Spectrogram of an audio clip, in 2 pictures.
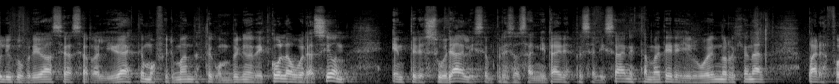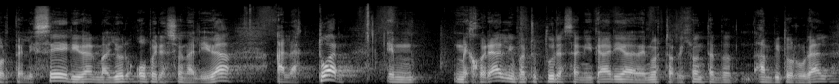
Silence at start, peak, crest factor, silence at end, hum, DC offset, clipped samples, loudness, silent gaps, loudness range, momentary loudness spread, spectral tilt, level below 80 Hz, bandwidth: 0 s; -2 dBFS; 22 dB; 0 s; none; under 0.1%; under 0.1%; -22 LUFS; none; 3 LU; 8 LU; -3.5 dB/octave; -64 dBFS; 18 kHz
